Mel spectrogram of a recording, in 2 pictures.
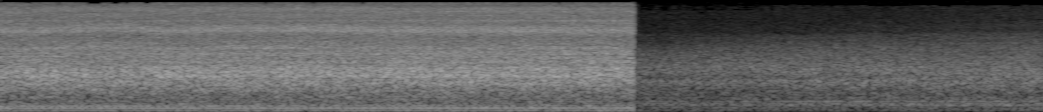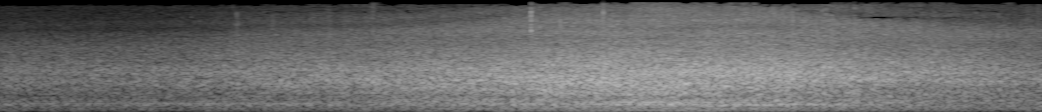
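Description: A steady car-cabin drone of engine and road noise, cut off abruptly about three seconds in. Then a car approaches and passes, its engine and tyre noise swelling to a peak about eight seconds in and fading as it drives away.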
